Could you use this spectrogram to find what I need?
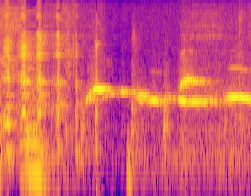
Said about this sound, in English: You can tell they're just waiting, and I'm like, and I just lean against the door frame, cross my arms, and start whistling.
